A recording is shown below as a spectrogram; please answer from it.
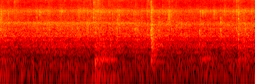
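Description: Chopped potatoes, three of them, drop into a pan of frying chicken curry, giving a steady, close sizzle with a couple of soft splashing thuds as they land.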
